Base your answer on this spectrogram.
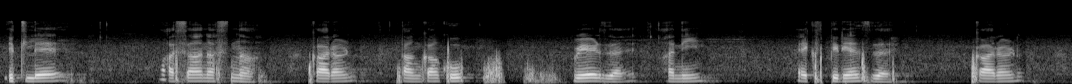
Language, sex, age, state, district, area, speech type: Goan Konkani, male, 18-30, Goa, Salcete, urban, spontaneous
